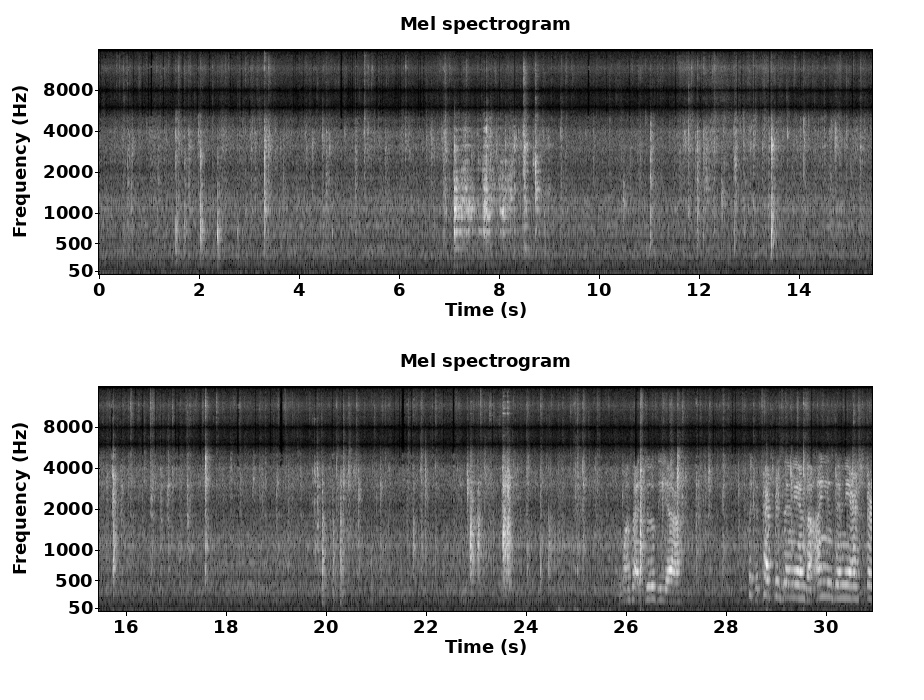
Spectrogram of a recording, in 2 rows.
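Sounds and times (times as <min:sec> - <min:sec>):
food sizzling in hot oil: 0:00.0 - 0:30.9
oil popping and crackling: 0:00.0 - 0:30.9
utensil clattering on pan: 0:07.1 - 0:09.0.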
